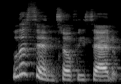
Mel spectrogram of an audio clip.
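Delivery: ordinary delivery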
